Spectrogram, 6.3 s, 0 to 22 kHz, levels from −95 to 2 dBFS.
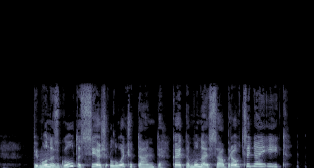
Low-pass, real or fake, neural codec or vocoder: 10.8 kHz; real; none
